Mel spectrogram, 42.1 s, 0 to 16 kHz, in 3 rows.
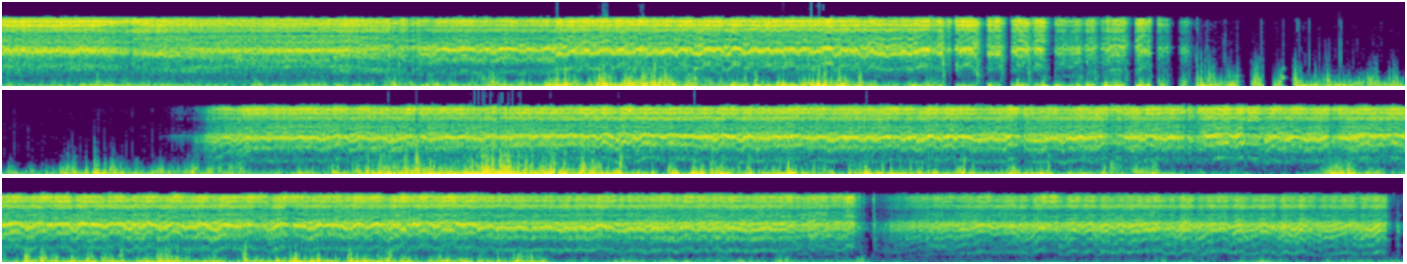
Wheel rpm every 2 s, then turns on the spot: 210, 190, 170, 200, 190, 160, 10, 0, 110, 160, 160, 160, 160, 170, 160, 160, 150, 130, 90, 100, 90.
none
